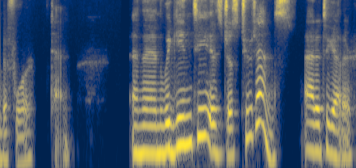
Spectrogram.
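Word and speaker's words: viginti: the number 20 so 20 is wigienti you probably notice i'm using classical latin pronunciation not ecclesiastical you might also hear this word as vijinti but i'm going to say wiginti so 18 is dual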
